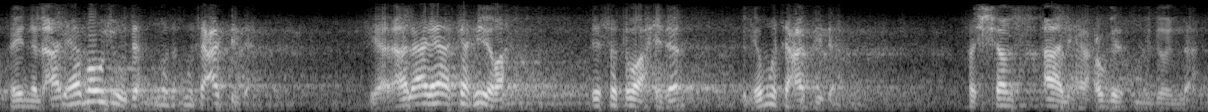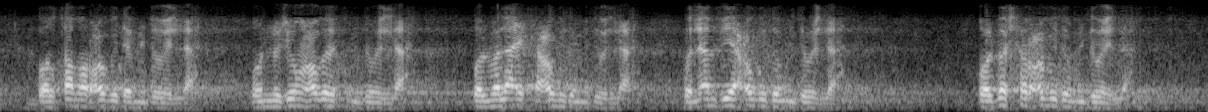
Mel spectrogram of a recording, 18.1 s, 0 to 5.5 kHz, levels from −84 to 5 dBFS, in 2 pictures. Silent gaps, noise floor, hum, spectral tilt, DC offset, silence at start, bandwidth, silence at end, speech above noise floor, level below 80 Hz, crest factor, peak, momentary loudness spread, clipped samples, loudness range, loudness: none; -41 dBFS; none; -8.5 dB/octave; under 0.1%; 0 s; 5 kHz; 0 s; 26 dB; -54 dBFS; 16 dB; 0 dBFS; 17 LU; under 0.1%; 4 LU; -15 LUFS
